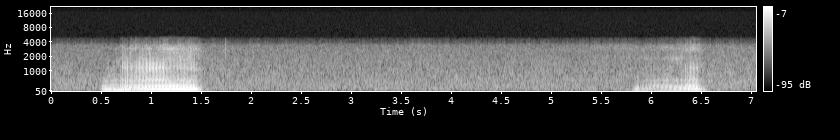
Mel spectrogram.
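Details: A sleeping boxer dog snores, with two loud, rough, buzzing breaths about five seconds apart against quiet room noise.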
